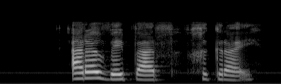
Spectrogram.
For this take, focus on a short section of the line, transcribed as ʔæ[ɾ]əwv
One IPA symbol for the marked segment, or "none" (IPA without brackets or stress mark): ɾ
